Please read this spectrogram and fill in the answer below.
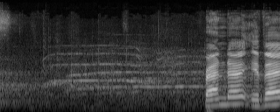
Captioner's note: attendees cheering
